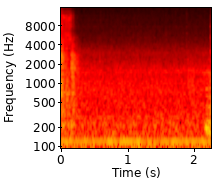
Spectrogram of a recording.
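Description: Quiet room tone with a steady low electrical-sounding hum.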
